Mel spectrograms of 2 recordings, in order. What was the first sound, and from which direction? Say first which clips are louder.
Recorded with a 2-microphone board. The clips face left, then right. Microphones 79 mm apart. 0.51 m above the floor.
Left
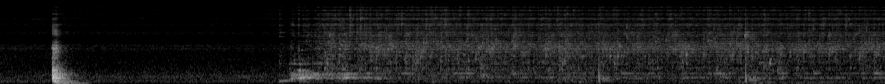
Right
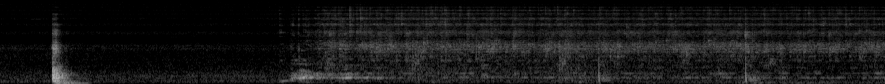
Knocking: left 3 dB; 20° left (ahead or behind).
